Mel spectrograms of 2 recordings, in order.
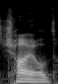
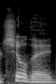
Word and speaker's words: Childe: up we have tartalia better known as child or childe depending on how you like to say his name expected to arrive on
